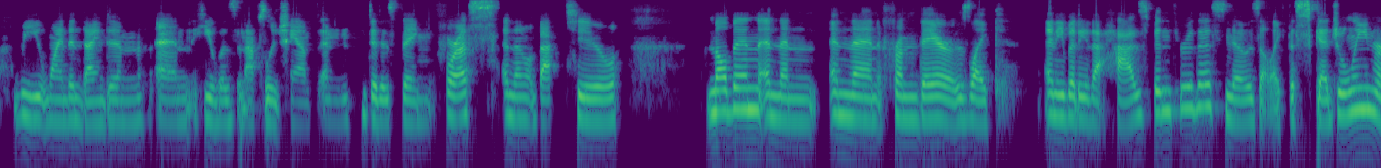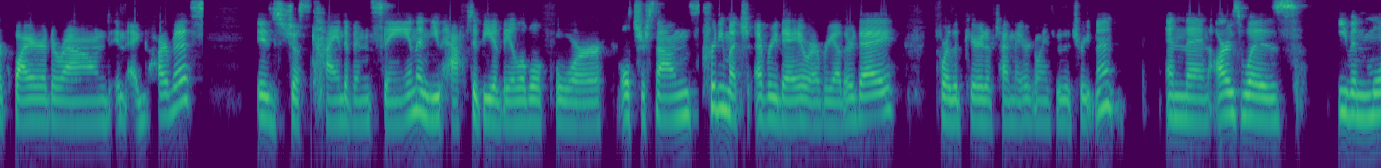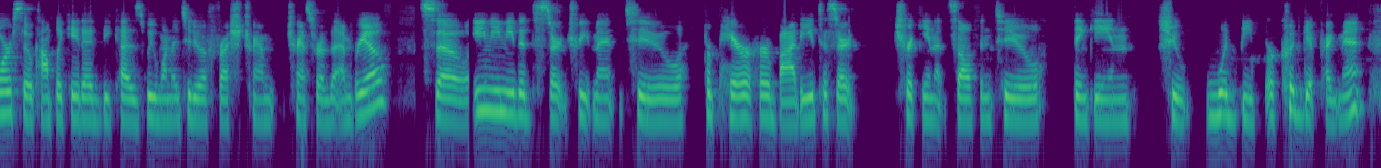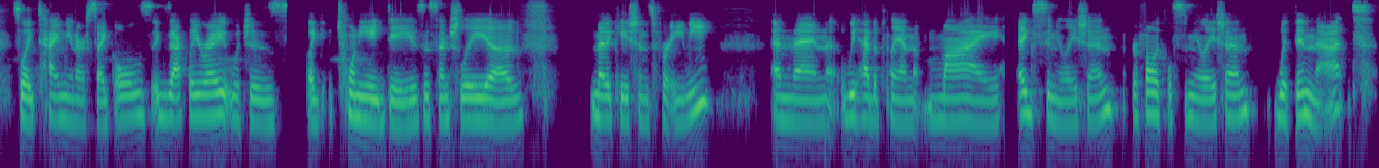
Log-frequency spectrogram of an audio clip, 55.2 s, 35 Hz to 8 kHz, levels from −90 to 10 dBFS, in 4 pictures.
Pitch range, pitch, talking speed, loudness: 165-195 Hz, 175 Hz, 165 wpm, -24 LUFS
